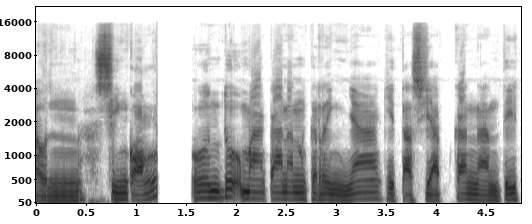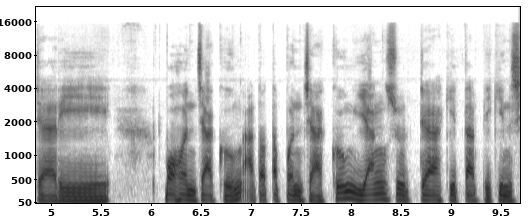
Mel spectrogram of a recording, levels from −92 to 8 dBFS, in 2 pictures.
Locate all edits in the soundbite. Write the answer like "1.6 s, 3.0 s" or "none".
1.3 s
